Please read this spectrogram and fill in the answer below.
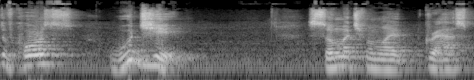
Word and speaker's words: Łódź: He said, "It is pronounced, of course, Łódź."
